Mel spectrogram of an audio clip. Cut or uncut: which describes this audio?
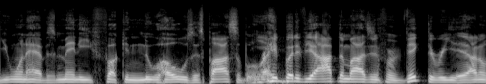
cut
